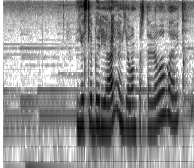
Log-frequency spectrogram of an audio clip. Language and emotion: Russian, neutral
